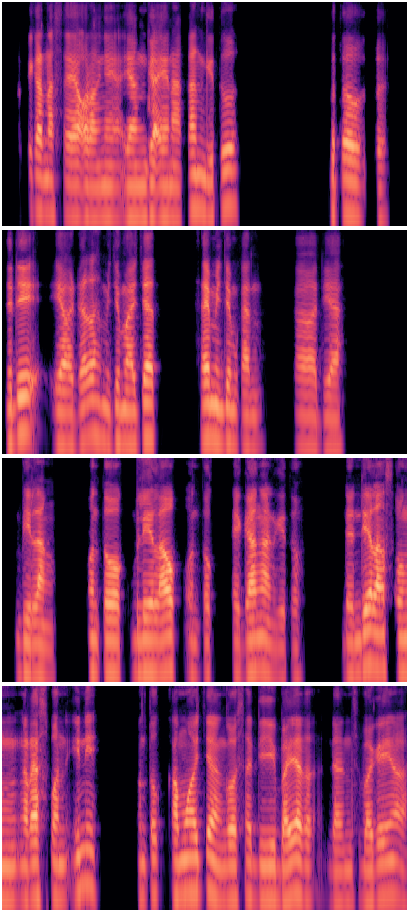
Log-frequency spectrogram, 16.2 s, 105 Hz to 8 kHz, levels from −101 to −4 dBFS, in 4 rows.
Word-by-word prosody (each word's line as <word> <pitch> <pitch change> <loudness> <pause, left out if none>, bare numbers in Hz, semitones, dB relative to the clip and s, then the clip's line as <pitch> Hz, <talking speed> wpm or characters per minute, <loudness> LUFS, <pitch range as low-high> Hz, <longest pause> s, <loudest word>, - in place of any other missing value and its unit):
Tapi - - -30
karena 130 -2 +2
saya 120 -2 +1
orangnya 115 0 -1
yang 115 0 -1
enggak 125 - +3
enakan 115 +6 -1
gitu 150 +5 -2 1.0
betul 125 -2 +1
betul, 110 -1 -12 0.3
jadi, 155 +5 +3 0.3
ya 120 -1 +2
udahlah 135 +6 0
minjem 130 -1 -5
aja, 125 +4 +3 0.4
saya 140 0 +5
minjem 130 -2 -1
kan 110 -1 -4 0.3
ke 115 -1 -6 0.2
dia. 105 -1 -3 0.8
Bilang 110 -3 0 0.3
untuk 120 -1 +2
beli 120 +1 +1
lauk, 125 +2 +6
untuk 115 0 -9 0.2
pegangan 120 +1 +2
gitu. 105 0 -10 0.4
Dan 115 0 -5
dia 145 - +7
langsung 125 -2 +1
ngerespon, 130 +1 +3
"Ini 165 +2 -3 0.4
untuk 135 +2 -7
kamu 145 +2 +2
aja, 140 -1 +3
enggak 125 +1 +1
usah 135 - -3
dibayar," 125 +1 +2 0.2
dan 115 0 -4
sebagainya 125 +3 -1
125 Hz, 150 wpm, -25 LUFS, 115-130 Hz, 1.0 s, dia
